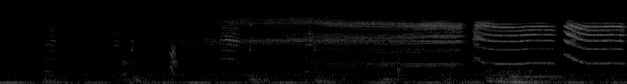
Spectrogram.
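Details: Pet zebra finch, one of two birds resting on the back of a hand, suddenly bursts into a shrieking song indoors: soft clicks, then a long harsh buzzy rasp, then two bright, nasal, harmonic-rich notes.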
